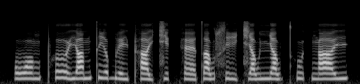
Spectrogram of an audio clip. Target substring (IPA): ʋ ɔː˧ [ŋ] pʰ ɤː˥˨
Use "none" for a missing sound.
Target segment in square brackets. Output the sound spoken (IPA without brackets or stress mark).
ŋ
